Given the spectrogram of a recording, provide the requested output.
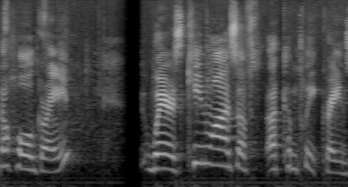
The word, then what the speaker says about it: quinoa: It's spelled quinoa, but it's pronounced quinoa.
